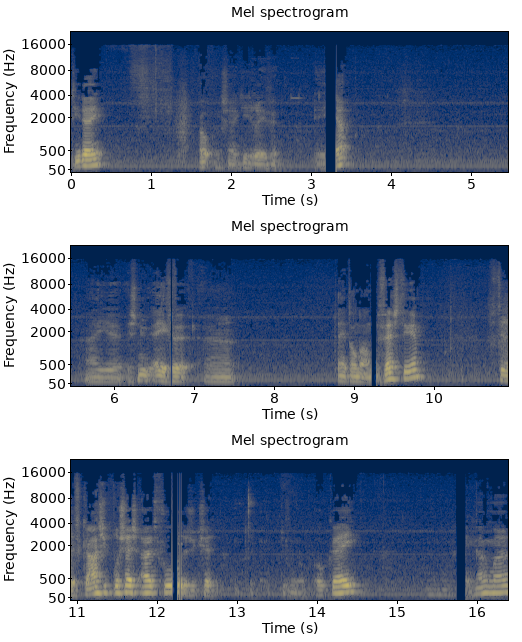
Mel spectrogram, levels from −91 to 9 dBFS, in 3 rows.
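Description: Five dropouts from corrupt frames being muted occur at 3.17 to 3.32 s, 6.70 to 6.74 s, 9.21 to 9.29 s, 12.18 to 12.32 s and 15.73 to 15.86 s. Each is a corrupt frame muted by the player. Damaged compressed frames failed to decode, so silence replaced them. The gaps run from 0.04 s to 0.15 s, which fits a few consecutive frames lost each time. The sound cuts out abruptly, then resumes on time.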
